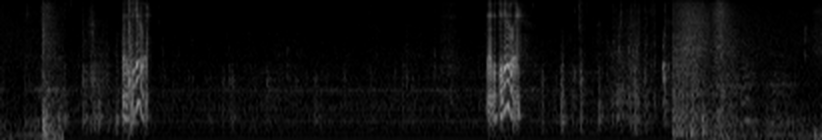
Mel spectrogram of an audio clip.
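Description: A few short rustling scrapes of handling noise, the loudest about two and a half seconds in, with quiet gaps between them.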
